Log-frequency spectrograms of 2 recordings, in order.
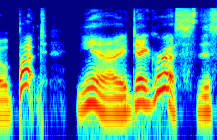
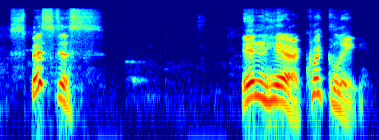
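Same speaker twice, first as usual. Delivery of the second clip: loud, urgent calling out; 6 semitones higher than usual. A game master voices a character summoning spistus, shouting. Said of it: "He shouts".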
